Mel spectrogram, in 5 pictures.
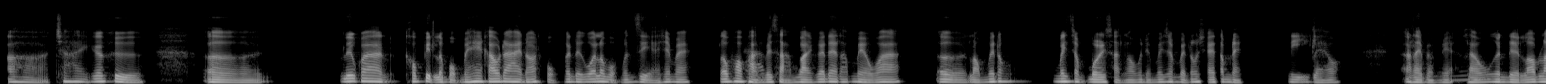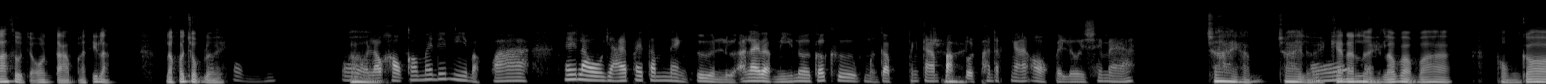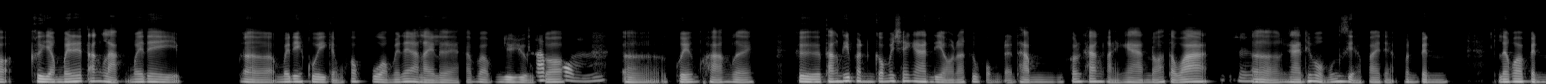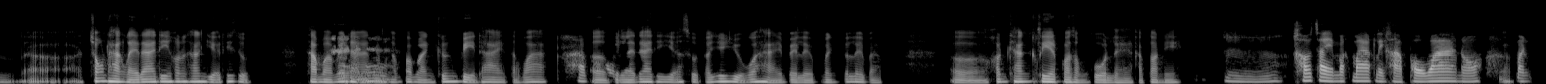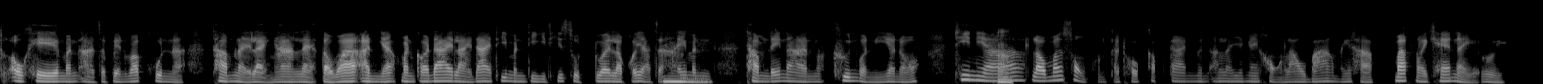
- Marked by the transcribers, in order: none
- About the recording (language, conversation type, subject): Thai, advice, คุณมีประสบการณ์อย่างไรกับการตกงานกะทันหันและความไม่แน่นอนเรื่องรายได้?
